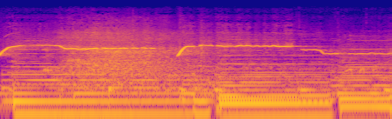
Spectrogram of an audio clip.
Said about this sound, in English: And then he began gleefully to whistle his favorite song.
